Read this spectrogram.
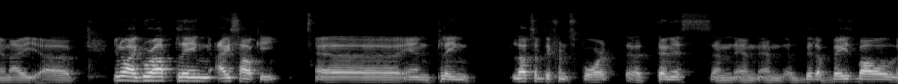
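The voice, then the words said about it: French-Canadian accent. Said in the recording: “as you probably noticed the French-Canadian accent right now”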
